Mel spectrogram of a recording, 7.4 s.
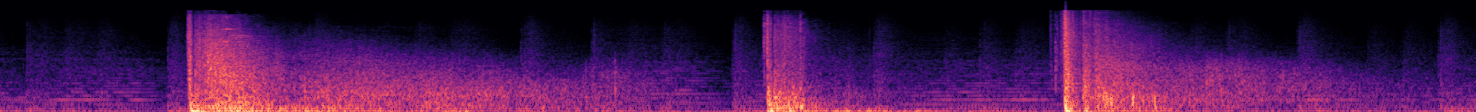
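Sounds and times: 
sniper strike sound effect: 0.9s - 3.0s, 3.8s - 4.3s, 5.3s - 6.7s.

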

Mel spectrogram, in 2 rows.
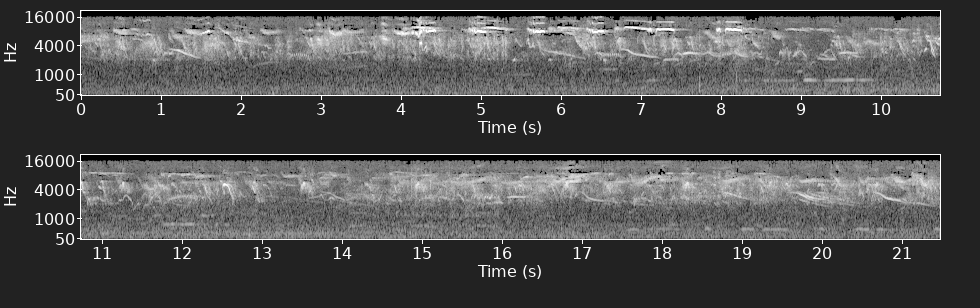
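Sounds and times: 
birds in a backyard garden: 0.0s - 21.4s
wind in backyard garden trees: 0.0s - 21.4s.

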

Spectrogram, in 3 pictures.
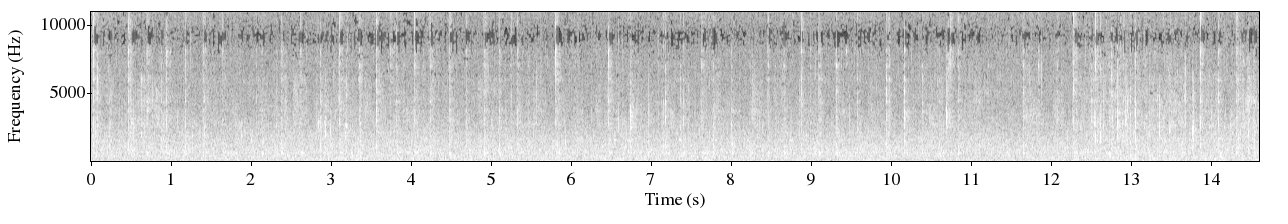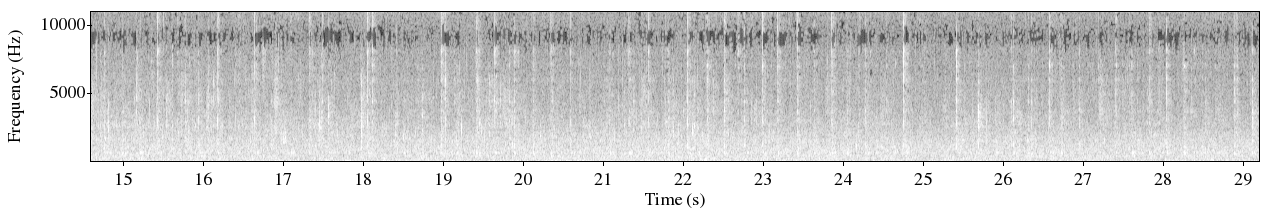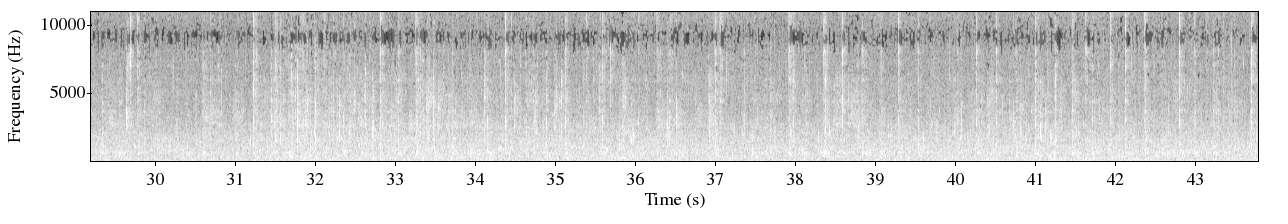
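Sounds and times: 
rain on window heard from interior: 0.0s - 43.7s.

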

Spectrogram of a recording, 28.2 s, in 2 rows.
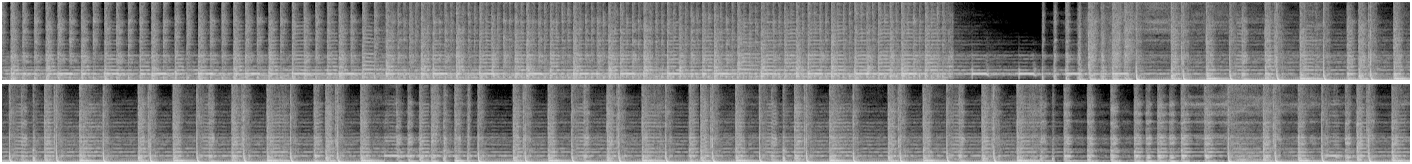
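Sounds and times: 
latin beat: 0.0s - 28.1s.

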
